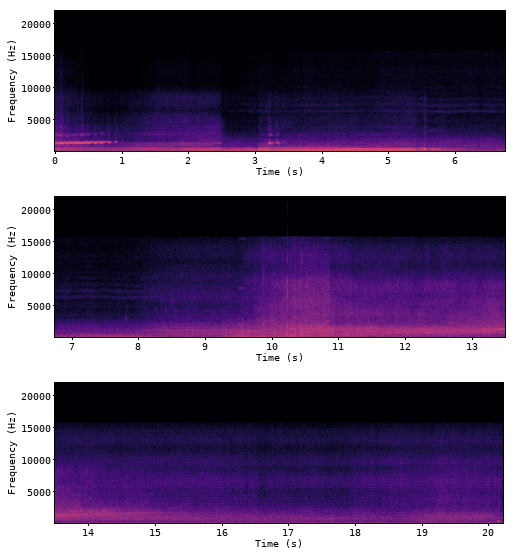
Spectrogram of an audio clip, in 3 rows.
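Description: A 2021 Ford Mustang GT's 5.0 Coyote V8 launches hard with a tyre squeal and revs up through the gears of its six-speed manual, its pitch dropping at shifts about 2.5 and 5.5 s in as it fades away. From about 8 s the all-electric Mustang Mach-E accelerates past with only a rush of tyre and road noise and a thin whine, and no engine sound.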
